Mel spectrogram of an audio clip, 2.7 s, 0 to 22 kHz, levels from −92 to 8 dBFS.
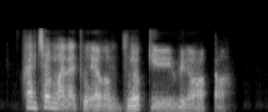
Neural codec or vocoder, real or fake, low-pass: codec, 16 kHz, 0.5 kbps, FreqCodec, smaller model; fake; 7.2 kHz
